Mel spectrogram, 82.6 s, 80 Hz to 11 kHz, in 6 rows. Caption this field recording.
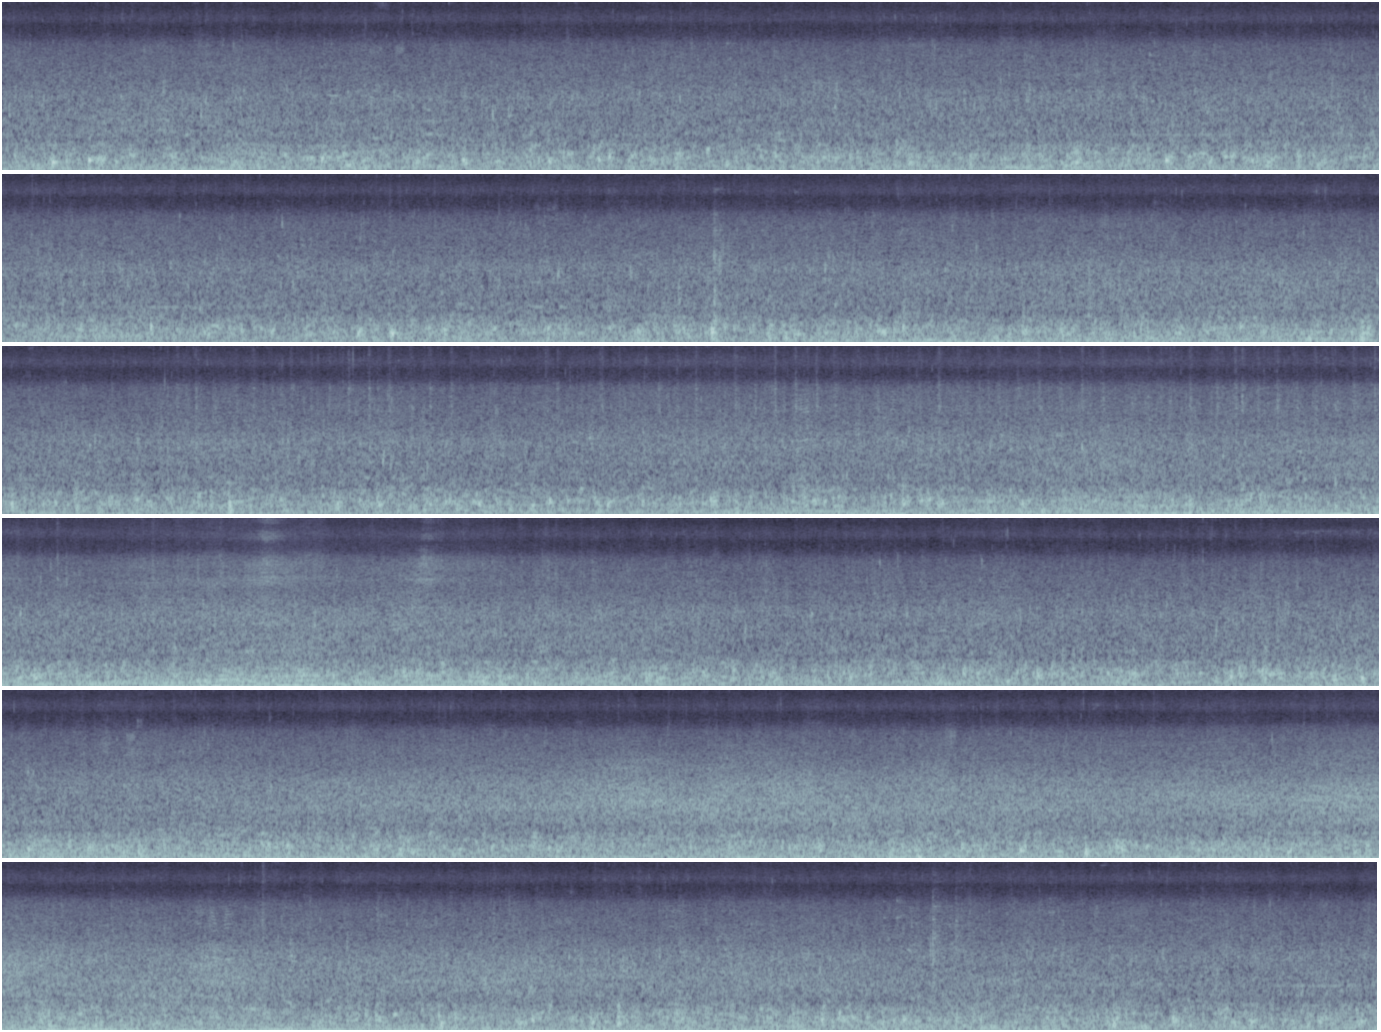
A waterspout fountain (near the bubbly drainage), a cafe with clattering tableware and chatting people at a busy crossroads, traffic, wind shaking ropes on flagpoles, in a distance workers building a stage for a campus festival, some gulls crying. Binaural recording, Zoom F4 recorder, Soundman OKM II Klassik microphones with wind protection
